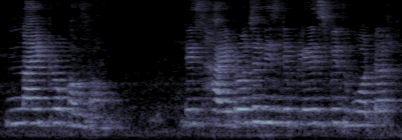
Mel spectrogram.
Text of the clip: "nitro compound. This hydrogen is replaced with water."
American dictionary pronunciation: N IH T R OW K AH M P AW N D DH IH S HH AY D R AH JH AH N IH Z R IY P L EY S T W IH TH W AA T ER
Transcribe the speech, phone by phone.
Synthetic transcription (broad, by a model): N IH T R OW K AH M F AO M D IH S HH AY D R AH JH AH N IH Z R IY P L EY S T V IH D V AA T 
